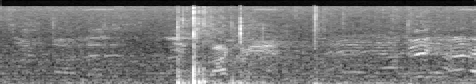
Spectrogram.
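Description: A football struck on an artificial-turf pitch: one sharp thump about a second in, with a smaller knock just after, over players' distant shouts.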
